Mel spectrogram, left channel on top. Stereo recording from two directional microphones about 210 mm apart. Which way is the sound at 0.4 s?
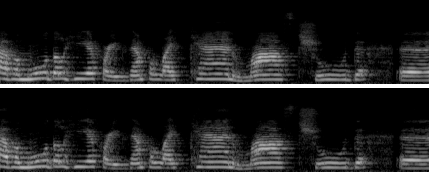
40° left (ahead or behind).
